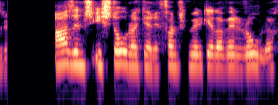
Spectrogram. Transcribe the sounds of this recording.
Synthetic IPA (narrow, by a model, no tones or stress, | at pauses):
ɾ | aːðɪnsist̪oːwɾacaɾɪfanst̪mjɛɾcɛːðavɛːɾɪroːwlɛxt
